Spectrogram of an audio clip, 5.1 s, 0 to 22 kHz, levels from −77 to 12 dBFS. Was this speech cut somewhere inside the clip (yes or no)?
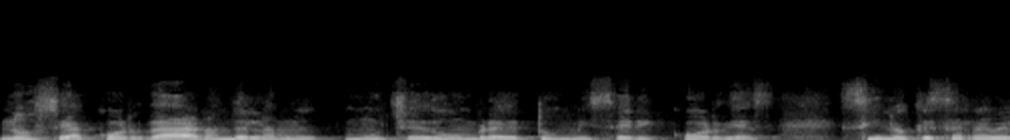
no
